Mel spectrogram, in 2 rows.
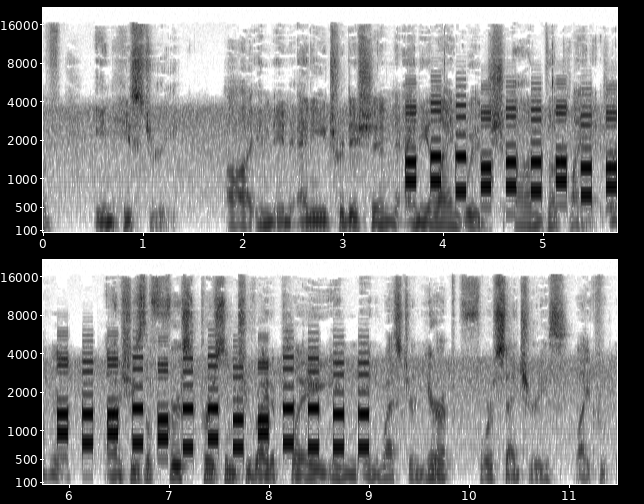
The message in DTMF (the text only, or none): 0#678501705067391*6322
